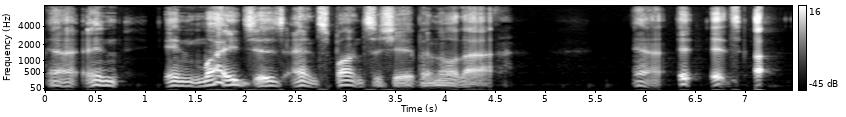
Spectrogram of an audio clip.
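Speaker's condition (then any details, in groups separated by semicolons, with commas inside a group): Cerebral palsy; second COVID vaccine dose, Pfizer chosen on doctor's advice over AstraZeneca due to blood clot risk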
